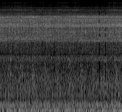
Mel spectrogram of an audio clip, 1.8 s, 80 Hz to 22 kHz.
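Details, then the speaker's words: 1971 Chrysler eight-door airport car after epoxy repair of a cracked block, started with no coolant: steady, even low rumble at idle with no knocks or misses; runs well. "Fart up. Oh, runs good. Wow, that went much better than expected."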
